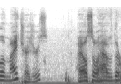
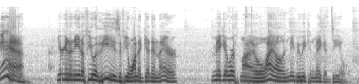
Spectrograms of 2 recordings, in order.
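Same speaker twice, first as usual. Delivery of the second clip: grating, nasal, annoying voice; 4 dB louder than usual. Narrating a scene, the speaker voices someone calling out at the entrance: nasally, annoying voice. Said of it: "kind of like nasally, annoyingly".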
